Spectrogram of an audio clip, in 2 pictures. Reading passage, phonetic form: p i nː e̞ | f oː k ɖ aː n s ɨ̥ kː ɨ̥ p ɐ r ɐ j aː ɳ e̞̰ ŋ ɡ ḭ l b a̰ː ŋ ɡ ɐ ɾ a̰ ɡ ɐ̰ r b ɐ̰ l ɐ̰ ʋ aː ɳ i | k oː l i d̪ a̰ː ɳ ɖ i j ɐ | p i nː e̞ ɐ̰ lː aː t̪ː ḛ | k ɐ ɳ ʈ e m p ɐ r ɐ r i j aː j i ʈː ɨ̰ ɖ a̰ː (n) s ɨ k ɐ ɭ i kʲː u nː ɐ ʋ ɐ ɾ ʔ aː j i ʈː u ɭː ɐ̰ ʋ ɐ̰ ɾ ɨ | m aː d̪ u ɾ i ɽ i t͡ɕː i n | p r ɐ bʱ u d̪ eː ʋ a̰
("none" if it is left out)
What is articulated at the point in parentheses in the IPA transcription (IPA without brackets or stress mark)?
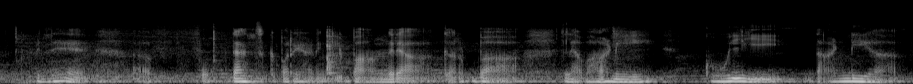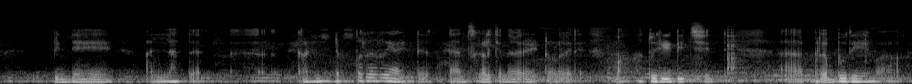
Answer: n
